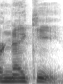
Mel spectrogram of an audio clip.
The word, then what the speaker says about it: Nike: Or Nike is how you say it.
